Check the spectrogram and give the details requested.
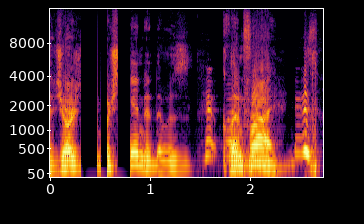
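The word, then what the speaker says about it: Glenn Frey: like George W bush did I even get the name right I might have got the name wrong you didn't I don't think you got the name right from the eagle Glen Fry Glen Fry that's what it is Glen Fry Gren Glen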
